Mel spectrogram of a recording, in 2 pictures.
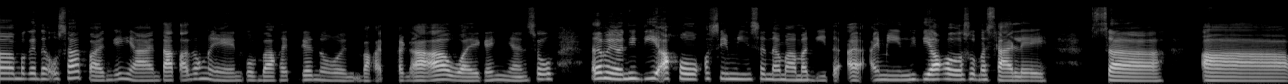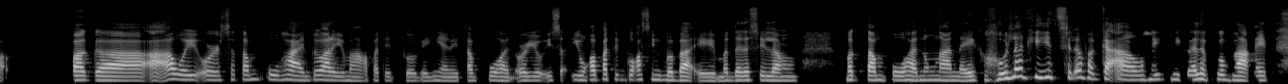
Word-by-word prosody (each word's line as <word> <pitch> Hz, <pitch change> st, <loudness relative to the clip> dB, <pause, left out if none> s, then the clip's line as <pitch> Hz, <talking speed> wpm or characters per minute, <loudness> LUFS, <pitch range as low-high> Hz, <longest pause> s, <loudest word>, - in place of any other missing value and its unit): magandang 255 Hz, -1 st, -5 dB
usapan 255 Hz, -8 st, -1 dB
ganiyan? 185 Hz, -6 st, -4 dB
Tatanungin 195 Hz, -3 st, -2 dB
kung 195 Hz, -1 st, -8 dB
bakit 195 Hz, +1 st, -2 dB
gano'n? 185 Hz, -5 st, -6 dB
Bakit 170 Hz, -1 st, -5 dB, 0.2 s
nag-aaway, 185 Hz, -1 st, +4 dB
ganiyan? 190 Hz, -2 st, -6 dB
So 245 Hz, +2 st, -3 dB, 0.3 s
alam 275 Hz, +1 st, +4 dB
mo 285 Hz, -, +4 dB
'yun 240 Hz, 0 st, +4 dB
hindi 270 Hz, 0 st, +1 dB
ako 260 Hz, -3 st, +4 dB
kasi 260 Hz, -1 st, -6 dB
minsan 240 Hz, -1 st, -5 dB
namamagita 205 Hz, -3 st, -3 dB
ah, 190 Hz, -, +1 dB
I 200 Hz, +2 st, -4 dB
mean 210 Hz, 0 st, -6 dB
hindi 230 Hz, +1 st, -1 dB
ako 235 Hz, -1 st, +5 dB
sumasali 180 Hz, -7 st, 0 dB, 0.5 s
sa, 175 Hz, -3 st, +3 dB, 0.5 s
ah, 175 Hz, -2 st, +3 dB, 0.7 s
'pag, 205 Hz, 0 st, +6 dB
ah, 185 Hz, +1 st, +5 dB
aaway 225 Hz, -3 st, 0 dB
or 205 Hz, -1 st, -3 dB
sa 200 Hz, +3 st, -13 dB
tampuhan. 220 Hz, -2 st, -1 dB
Kunwari 205 Hz, 0 st, 0 dB
'yung 185 Hz, 0 st, -8 dB
mga 175 Hz, -1 st, -7 dB
kapatid 180 Hz, -1 st, -12 dB
ko 175 Hz, -1 st, -7 dB
ganiyan 175 Hz, +1 st, -9 dB
may 170 Hz, -, -8 dB
tampuhan 175 Hz, +1 st, -5 dB
or 185 Hz, +2 st, -4 dB
'yung 185 Hz, 0 st, -7 dB
isa, 195 Hz, +1 st, -9 dB
'yung 205 Hz, -1 st, -6 dB
kapatid 225 Hz, +1 st, -1 dB
ko 220 Hz, -, -3 dB
kasing 225 Hz, -1 st, -4 dB
babae 185 Hz, -3 st, +1 dB
madalas 190 Hz, +3 st, -2 dB
silang 185 Hz, -2 st, -1 dB, 0.5 s
magtampuhan 205 Hz, -2 st, +1 dB
nung 200 Hz, 0 st, -5 dB
nanay 185 Hz, -1 st, 0 dB
ko 215 Hz, +6 st, 0 dB
lagi 330 Hz, -2 st, +2 dB
iyan 310 Hz, -, -6 dB
sila 300 Hz, +1 st, -1 dB
magka-away, 225 Hz, -5 st, +2 dB
hindi 235 Hz, 0 st, -5 dB
ko 220 Hz, -, -35 dB
alam 235 Hz, -2 st, +1 dB
kung 225 Hz, -1 st, -2 dB
bakit. 195 Hz, 0 st, +4 dB
200 Hz, 150 wpm, -24 LUFS, 185-230 Hz, 0.7 s, pag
